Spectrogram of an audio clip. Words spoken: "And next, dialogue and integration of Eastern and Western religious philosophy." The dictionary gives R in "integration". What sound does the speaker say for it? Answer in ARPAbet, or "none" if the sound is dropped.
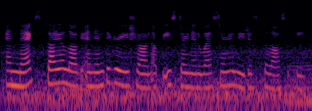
R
